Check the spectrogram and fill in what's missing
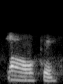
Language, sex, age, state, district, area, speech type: Malayalam, female, 30-45, Kerala, Idukki, rural, conversation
